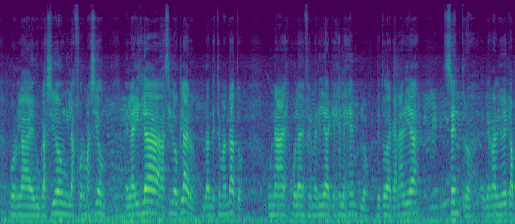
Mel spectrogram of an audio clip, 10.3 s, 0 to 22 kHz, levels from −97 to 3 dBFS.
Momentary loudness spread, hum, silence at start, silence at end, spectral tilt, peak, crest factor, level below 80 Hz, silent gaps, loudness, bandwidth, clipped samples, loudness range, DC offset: 12 LU; none; 0 s; 0 s; -4.5 dB/octave; -6 dBFS; 22 dB; -40 dBFS; none; -27 LUFS; 18.5 kHz; under 0.1%; 4 LU; under 0.1%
